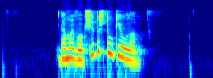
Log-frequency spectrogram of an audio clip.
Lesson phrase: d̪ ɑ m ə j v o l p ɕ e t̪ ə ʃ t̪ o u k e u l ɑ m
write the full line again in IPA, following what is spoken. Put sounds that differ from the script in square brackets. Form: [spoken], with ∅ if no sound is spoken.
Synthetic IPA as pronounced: d̪ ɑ m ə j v o [∅] p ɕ e t̪ ə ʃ t̪ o u k e u l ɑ m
